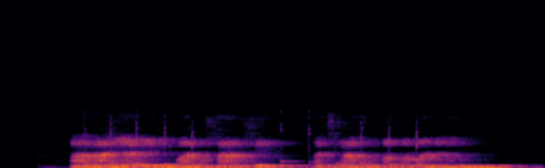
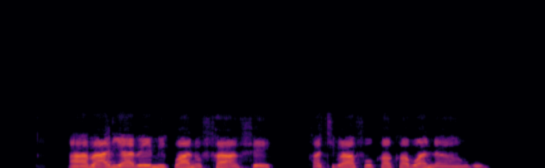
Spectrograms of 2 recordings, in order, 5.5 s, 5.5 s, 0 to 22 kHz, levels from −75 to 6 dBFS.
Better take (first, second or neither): second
